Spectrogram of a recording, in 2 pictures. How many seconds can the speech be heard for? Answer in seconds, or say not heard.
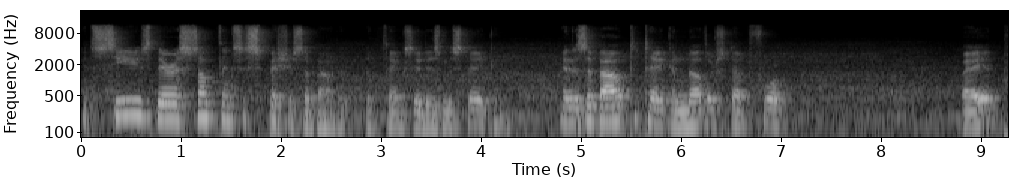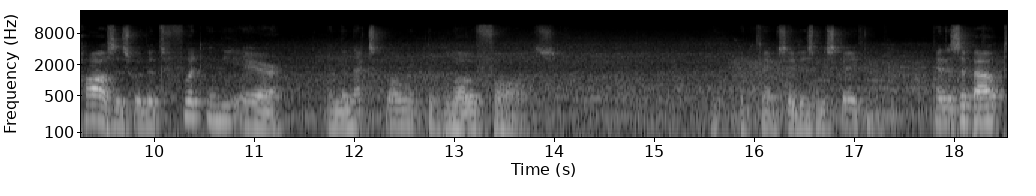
15 s.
